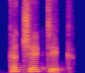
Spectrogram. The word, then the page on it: cachectic: Indian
